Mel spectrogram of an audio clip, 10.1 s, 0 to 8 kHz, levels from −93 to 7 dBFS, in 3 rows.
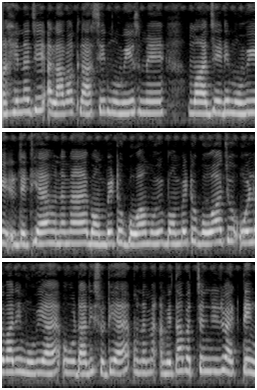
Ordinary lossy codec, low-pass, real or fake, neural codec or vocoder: none; none; real; none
